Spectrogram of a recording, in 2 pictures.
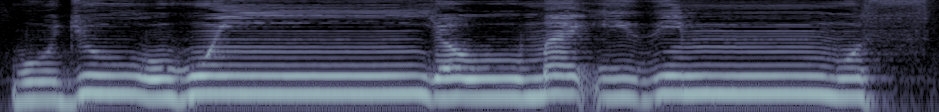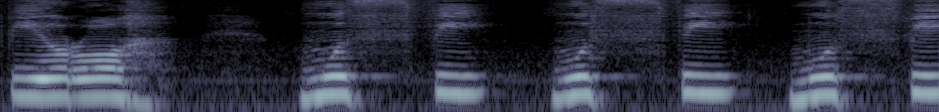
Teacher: सीन में रखावा भी है, सीटी भी है, ठीक है, हम्स भी है, आवाज चलेगी।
